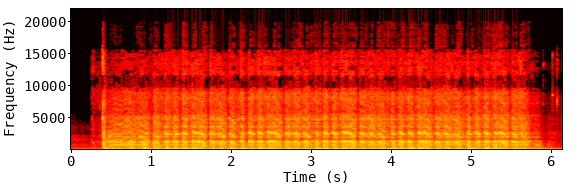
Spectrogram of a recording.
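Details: Mustang GT V8 after gas tank refurbishment, new fuel pump, level sender and fuel filter; starter cranks steadily about five seconds with uneven compression beats but never fires; cause not confirmed.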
